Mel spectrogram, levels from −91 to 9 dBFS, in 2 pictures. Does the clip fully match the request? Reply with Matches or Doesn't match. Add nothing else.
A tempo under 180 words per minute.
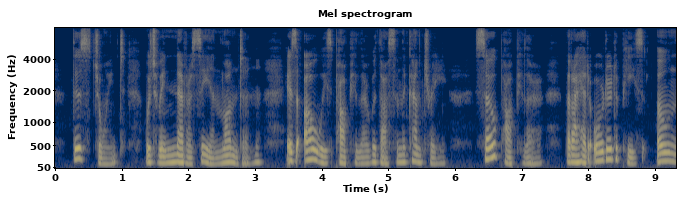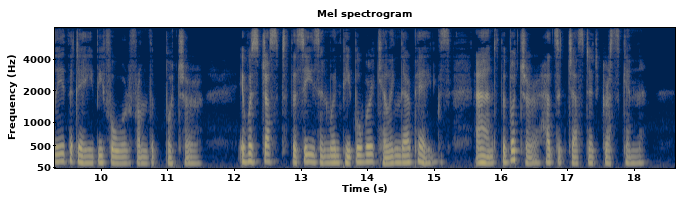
Matches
